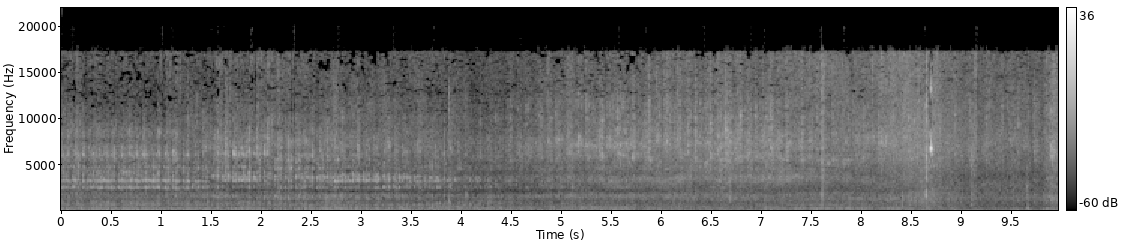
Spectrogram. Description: Cold start 4.1L carbed Buick Electra it sat for 20 years in a garage I've been workin on it for a while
